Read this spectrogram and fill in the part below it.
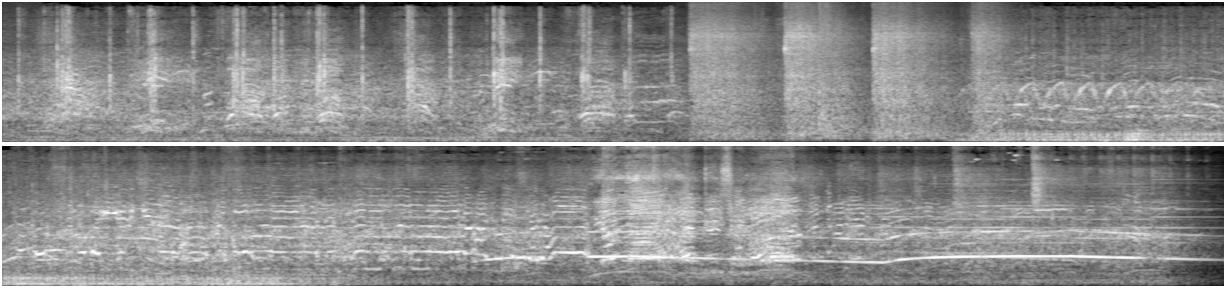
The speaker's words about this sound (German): Lass uns hier vielleicht einfach nochmal hören, wie sich das im Moment anhört, was du beschrieben hast auf den Straßen. Die Proteste, die Wut, die aus der Verzweiflung geworden ist, die Demonstrationen. Wir hören uns das mal kurz an.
